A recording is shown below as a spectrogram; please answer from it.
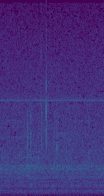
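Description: Very quiet room hiss, with a few faint ticks about half a second to one second in, from fingers handling a small plastic toy dog figure.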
